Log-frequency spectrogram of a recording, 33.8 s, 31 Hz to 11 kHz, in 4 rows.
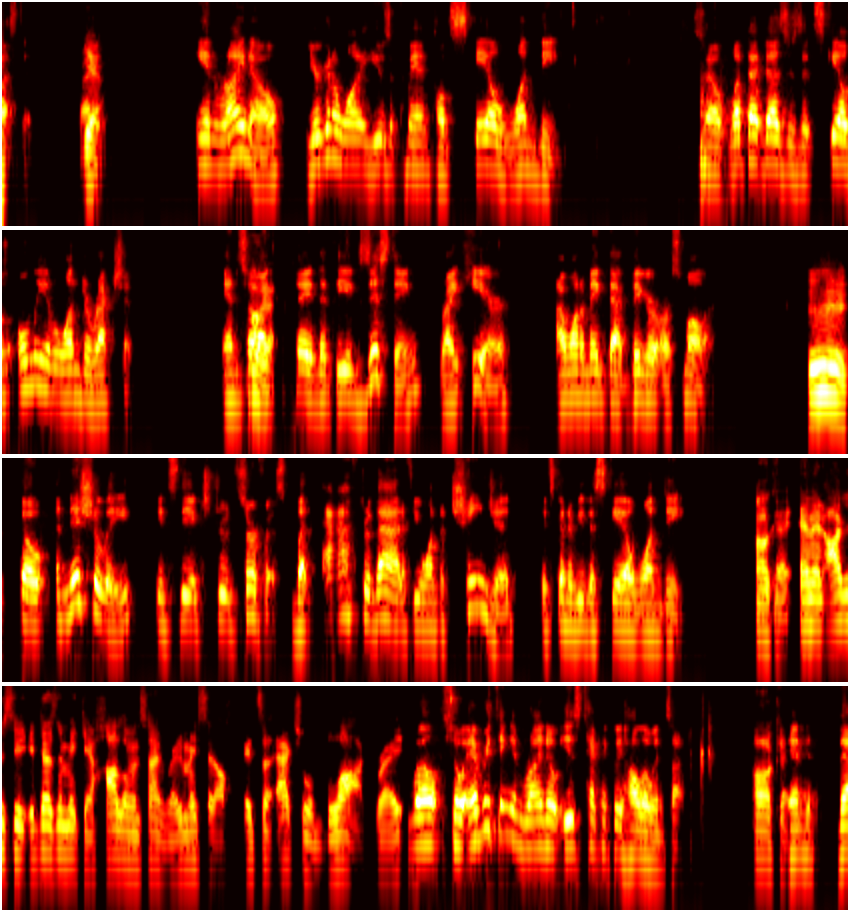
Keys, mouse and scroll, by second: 5.8-7.0 typing, 8.8 Return, 12.3 click, 13.7 click, 18.6 click, 25.7-30.8 drag.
